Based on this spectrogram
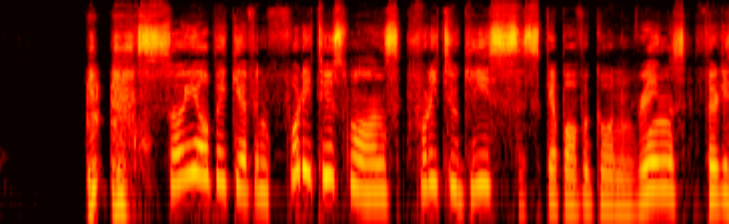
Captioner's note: ahem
